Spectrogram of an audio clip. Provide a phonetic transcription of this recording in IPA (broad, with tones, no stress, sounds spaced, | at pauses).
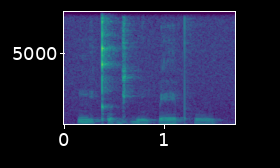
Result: ŋ i˦ kʼ u˨ ɡ i˦ ɡ͡b ĩ˨ k͡p eː˦ pʰ u˦˨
